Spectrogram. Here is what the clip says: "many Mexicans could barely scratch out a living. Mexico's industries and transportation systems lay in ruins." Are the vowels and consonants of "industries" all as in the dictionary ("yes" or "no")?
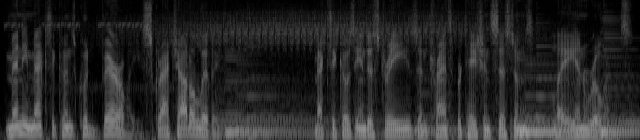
yes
